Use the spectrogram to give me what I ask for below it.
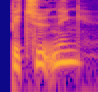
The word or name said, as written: betydning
